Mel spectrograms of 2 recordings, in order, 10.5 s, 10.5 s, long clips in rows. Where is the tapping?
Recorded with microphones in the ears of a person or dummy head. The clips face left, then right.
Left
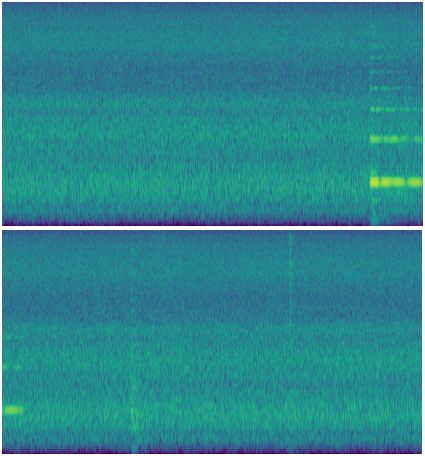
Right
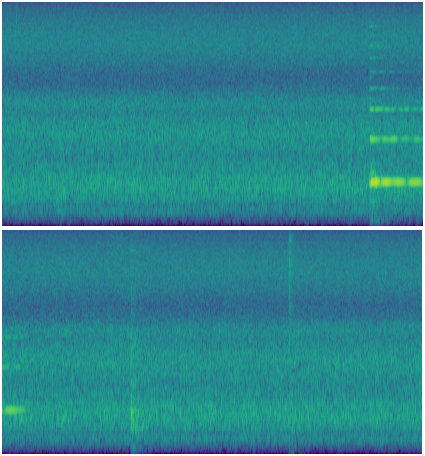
45° right (ahead or behind), 1.0 m.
